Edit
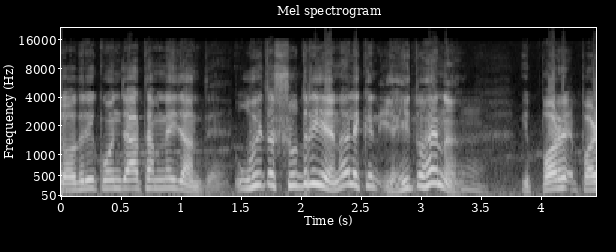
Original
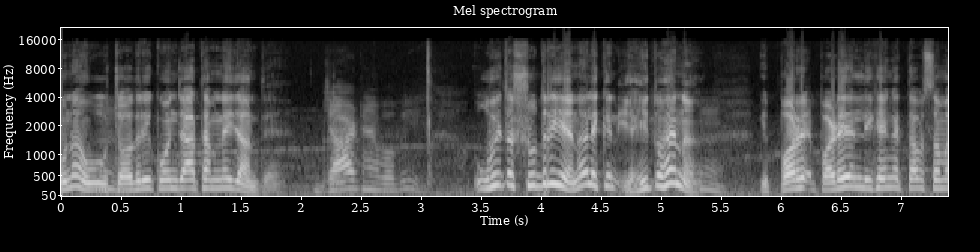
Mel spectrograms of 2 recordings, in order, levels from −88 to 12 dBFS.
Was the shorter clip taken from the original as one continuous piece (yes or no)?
no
